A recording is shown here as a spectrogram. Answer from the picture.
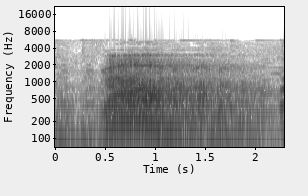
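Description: A man's rough, growling grunt in the voice of Frankenstein's monster, about a second long and falling in pitch. Background music runs underneath.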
